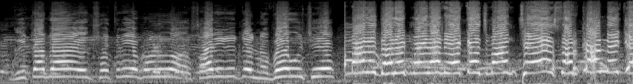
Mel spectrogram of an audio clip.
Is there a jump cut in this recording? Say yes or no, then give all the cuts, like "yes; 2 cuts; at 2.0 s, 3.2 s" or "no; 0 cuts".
yes; 1 cut; at 3.5 s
